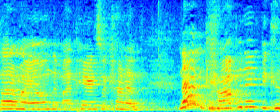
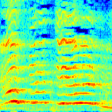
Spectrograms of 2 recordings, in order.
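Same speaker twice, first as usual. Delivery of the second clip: very high, drawn-out tantrum cry; loud hammed-up frustration; mock exasperated wail; 6 dB louder, slower than usual. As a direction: wail like a kid let down yet again. Kid finds dad asleep during movie.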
